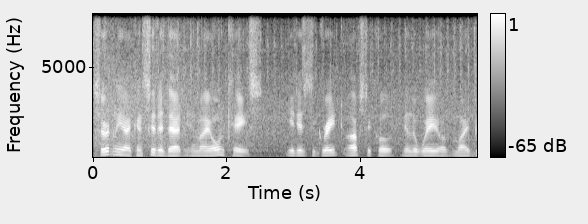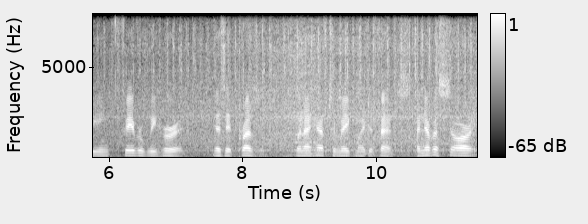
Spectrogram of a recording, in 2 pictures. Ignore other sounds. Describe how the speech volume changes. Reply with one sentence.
The loudness of the speech stays about the same.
